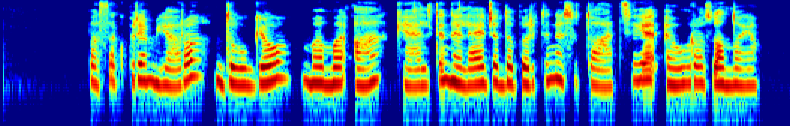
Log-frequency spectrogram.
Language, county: Lithuanian, Utena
